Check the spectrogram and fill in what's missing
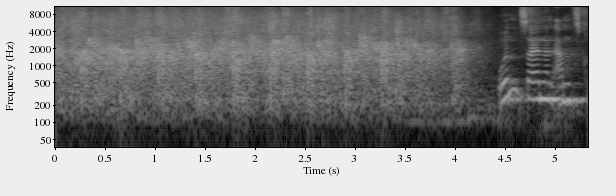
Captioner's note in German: Applaus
